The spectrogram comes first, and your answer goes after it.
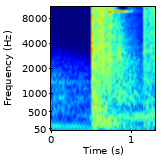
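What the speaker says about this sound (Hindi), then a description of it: "सर ने गोली चला दी।" A single loud gunshot fired inside a police lockup cracks out of a quiet hum in a crime thriller, followed by a short ringing decay.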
